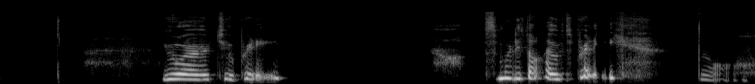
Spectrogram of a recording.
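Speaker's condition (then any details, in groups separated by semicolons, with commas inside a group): Quadriplegic cerebral palsy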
